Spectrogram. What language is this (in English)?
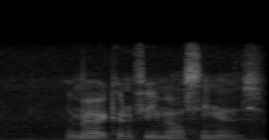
English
